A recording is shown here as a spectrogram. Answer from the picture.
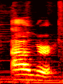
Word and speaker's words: hour: Como el ejemplo, les he dado la palabra hour, la hora en español.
